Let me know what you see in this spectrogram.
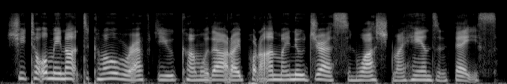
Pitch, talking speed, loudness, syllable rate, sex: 215 Hz, 270 wpm, -20 LUFS, 5.3 syllables/s, female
